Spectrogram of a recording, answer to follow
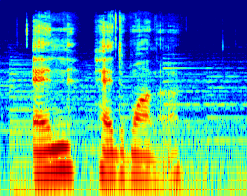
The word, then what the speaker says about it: Enheduanna: Enheduanna. Okay, that's how you pronounce that.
